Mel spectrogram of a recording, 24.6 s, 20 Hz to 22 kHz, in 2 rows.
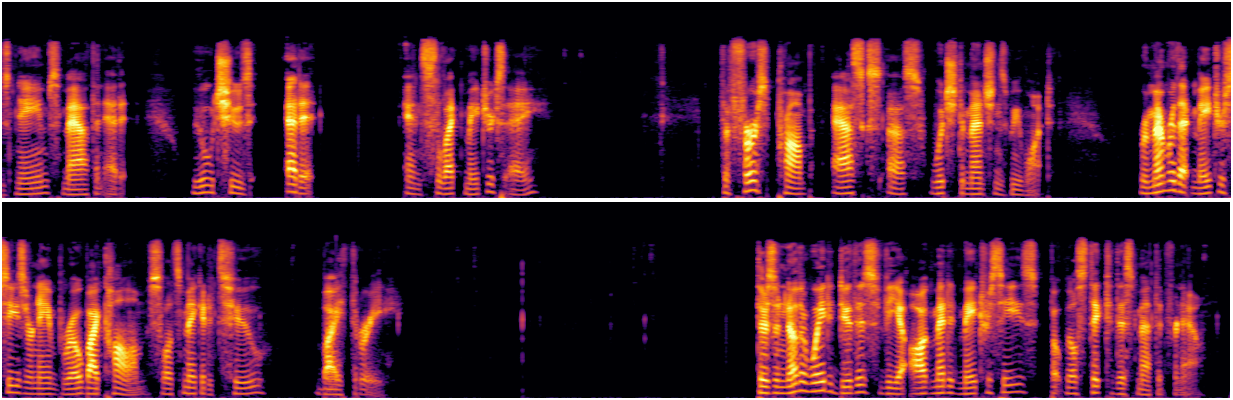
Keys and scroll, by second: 3.5 Right, 5.7 Return, 15.3 2, 17.0 Right, 18.9 3, 24.3 Return.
